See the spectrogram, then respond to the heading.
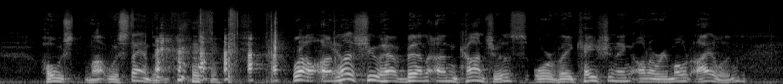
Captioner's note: laughter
